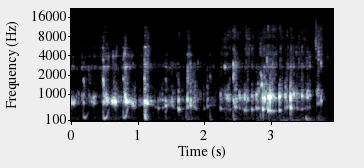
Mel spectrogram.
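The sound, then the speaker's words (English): White wine, In Too Deep Vino Blanco, splashes and gurgles into a glass, an uneven run of glugs and drips lasting a few seconds, with a brief pause midway before the pouring picks up again. “As in fact, let me go ahead and pour my glass. Let's see how this sounds.”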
